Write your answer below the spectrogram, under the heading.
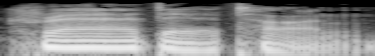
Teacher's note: credit 的这个 t 的音连到 on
